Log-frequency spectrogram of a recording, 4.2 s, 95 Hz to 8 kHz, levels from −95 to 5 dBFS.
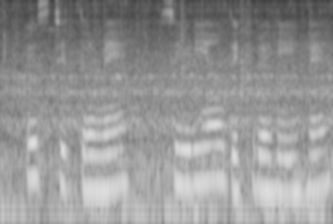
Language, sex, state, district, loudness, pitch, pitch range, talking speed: Hindi, female, Madhya Pradesh, Dhar, -14 LUFS, 195 Hz, 185-215 Hz, 100 wpm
